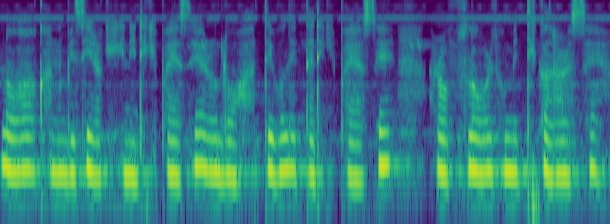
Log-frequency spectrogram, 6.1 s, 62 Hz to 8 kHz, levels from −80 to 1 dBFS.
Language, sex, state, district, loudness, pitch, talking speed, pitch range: Nagamese, female, Nagaland, Dimapur, -18 LUFS, 200 Hz, 215 wpm, 190-210 Hz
